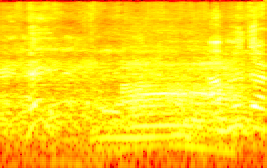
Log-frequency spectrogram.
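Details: Cow at Ambari cattle market, Dinajpur, Bangladesh, where cows with calves are sold: a short, low, droning moo under a second long rises from busy market talk and crowd noise.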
